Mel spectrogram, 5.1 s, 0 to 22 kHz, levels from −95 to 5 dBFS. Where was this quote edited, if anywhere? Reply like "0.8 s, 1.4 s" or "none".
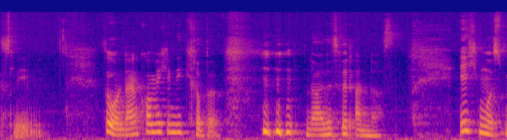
none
